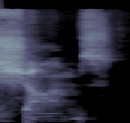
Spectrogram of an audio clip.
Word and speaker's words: Shams: But I think it's Shams. – Shams? – Shams. – Shams. Shams. Shams. – Shams. – Well, I'll just call him Shams.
